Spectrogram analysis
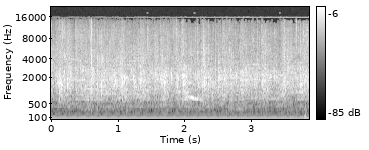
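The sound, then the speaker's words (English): An audience claps hands steadily in praise to God, a dense wash of applause with a faint voice or two mixed in beneath it, holding at an even, moderate level throughout. “My God, clap your hands unto him and bless his name.”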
